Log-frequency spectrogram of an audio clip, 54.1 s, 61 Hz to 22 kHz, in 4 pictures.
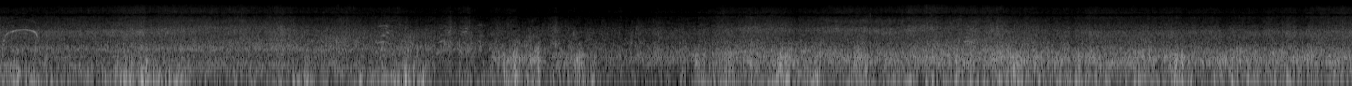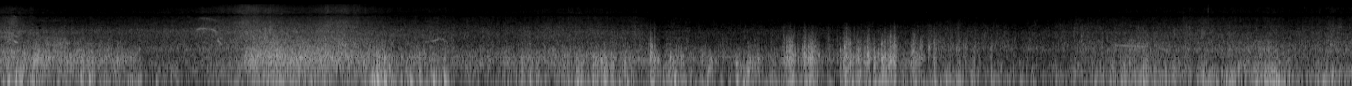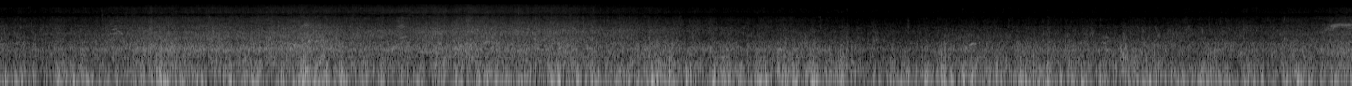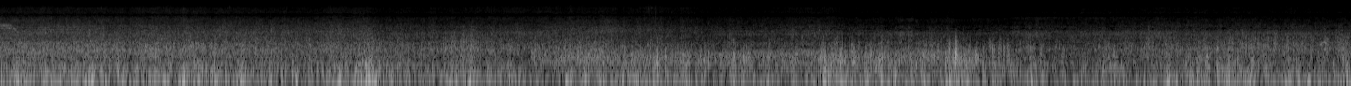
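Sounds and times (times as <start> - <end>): ocean surf breaking: 0.0 - 54.0
wind buffeting microphone: 0.0 - 54.0.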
